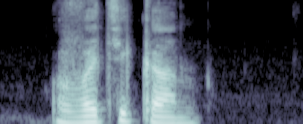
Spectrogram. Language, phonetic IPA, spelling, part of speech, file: Russian, [vətʲɪˈkan], Ватикан, proper noun, Ru-Ватикан.ogg
- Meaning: Vatican City (a city-state in Southern Europe, an enclave within the city of Rome, Italy)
